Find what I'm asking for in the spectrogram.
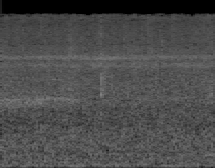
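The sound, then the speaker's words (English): Rain falling as a steady, dense hiss of drops that holds at an even, fairly loud level throughout, with no voices and no breaks. “if you can also tune into this rain”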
